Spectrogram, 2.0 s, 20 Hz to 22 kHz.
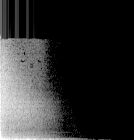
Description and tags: Snare Of God Wet 028
drum, realistic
